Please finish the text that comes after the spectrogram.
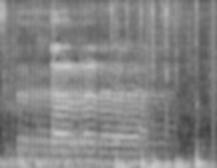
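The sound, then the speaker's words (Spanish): A drum roll imitated by a voice: a steady, loud, rolled buzzing rumble with a growling quality that holds for about two seconds before fading. “Redoble de tambores.”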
